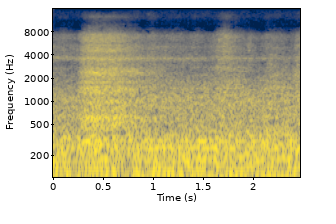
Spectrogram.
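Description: A woman breathing: one breath about a third of a second in and a fainter one near the end, over faint room noise.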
